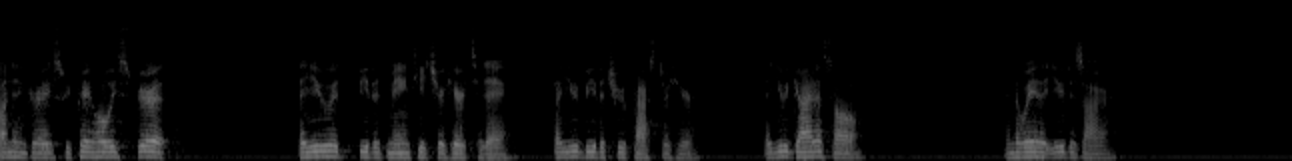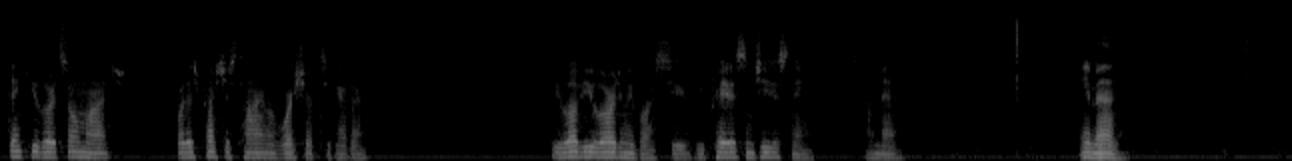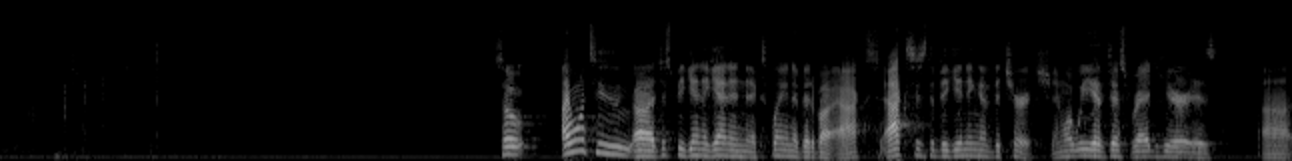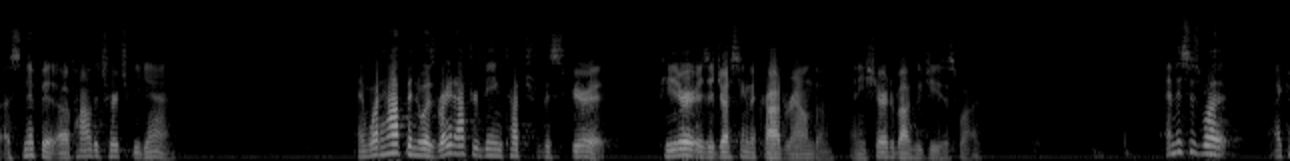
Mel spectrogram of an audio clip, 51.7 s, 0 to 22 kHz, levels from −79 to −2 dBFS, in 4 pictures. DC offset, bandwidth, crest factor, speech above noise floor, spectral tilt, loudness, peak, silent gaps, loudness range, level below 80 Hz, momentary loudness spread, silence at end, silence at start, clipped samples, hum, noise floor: under 0.1%; 16 kHz; 32 dB; 34 dB; -5 dB/octave; -43 LUFS; -14 dBFS; none; 14 LU; -78 dBFS; 19 LU; 0 s; 0 s; under 0.1%; none; -77 dBFS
